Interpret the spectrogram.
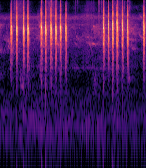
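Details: Roll-style chirping of a Eurasian tree sparrow, recorded to teach other songbirds: three tight bursts of four to seven sharp, high chirps, then a last isolated note.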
